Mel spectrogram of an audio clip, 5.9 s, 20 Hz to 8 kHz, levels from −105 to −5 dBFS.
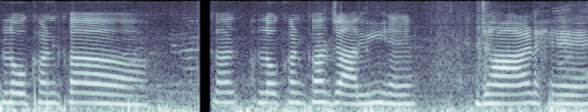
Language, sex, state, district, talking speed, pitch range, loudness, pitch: Hindi, female, Maharashtra, Mumbai Suburban, 90 wpm, 240-265 Hz, -14 LUFS, 250 Hz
